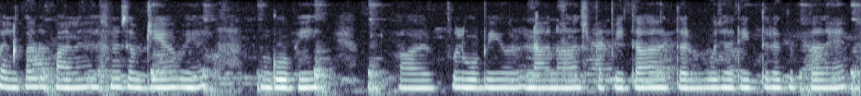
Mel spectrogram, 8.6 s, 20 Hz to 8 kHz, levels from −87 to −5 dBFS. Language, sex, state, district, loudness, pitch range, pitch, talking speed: Hindi, female, Jharkhand, Jamtara, -18 LUFS, 205-215 Hz, 210 Hz, 140 wpm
